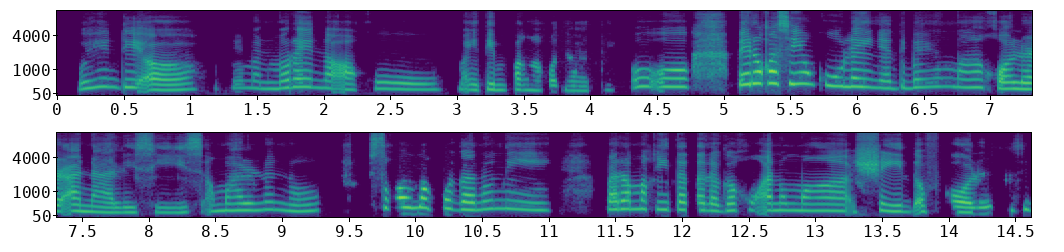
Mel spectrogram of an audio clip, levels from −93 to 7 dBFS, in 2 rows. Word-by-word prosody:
Uy 275 Hz, +5 st, -3 dB
hindi, 320 Hz, -2 st, -3 dB
ah, 210 Hz, +2 st, +1 dB, 0.6 s
morena 290 Hz, -3 st, -1 dB
ako, 255 Hz, +4 st, -11 dB, 0.6 s
maitim 210 Hz, -1 st, -3 dB
pa 210 Hz, +1 st, -3 dB
nga 190 Hz, -2 st, -8 dB
ako 195 Hz, -, -4 dB
dati, 180 Hz, +2 st, -13 dB, 0.2 s
oo, 330 Hz, 0 st, +1 dB, 0.4 s
pero 435 Hz, +2 st, +8 dB
kasi 460 Hz, -1 st, +8 dB
yung 445 Hz, -, +3 dB
kulay 345 Hz, -4 st, +1 dB
niya 275 Hz, -2 st, -4 dB
di 295 Hz, -, -7 dB
ba 305 Hz, -, -4 dB
yung 335 Hz, +2 st, -8 dB
mga 310 Hz, -1 st, -2 dB
color 245 Hz, -2 st, +3 dB
analysis 195 Hz, -4 st, -3 dB
ang 250 Hz, 0 st, -6 dB
mahal 270 Hz, +1 st, 0 dB
nun 285 Hz, -1 st, -6 dB
no? 235 Hz, -1 st, -3 dB, 0.4 s
Gusto 365 Hz, -1 st, -6 dB
ko 385 Hz, -1 st, +8 dB
magpa-ganun, 325 Hz, -3 st, +3 dB
eh, 285 Hz, -4 st, -5 dB, 0.4 s
para 315 Hz, +1 st, +5 dB
makita 305 Hz, -2 st, 0 dB
talaga 265 Hz, -2 st, 0 dB
kung 275 Hz, 0 st, -6 dB
anong 270 Hz, 0 st, 0 dB
mga 255 Hz, 0 st, 0 dB, 0.2 s
shade 230 Hz, 0 st, 0 dB
of 225 Hz, -, -2 dB
colors. 195 Hz, -1 st, +3 dB
Kasi 275 Hz, +2 st, -8 dB
275 Hz, 165 wpm, -24 LUFS, 225-320 Hz, 0.6 s, pero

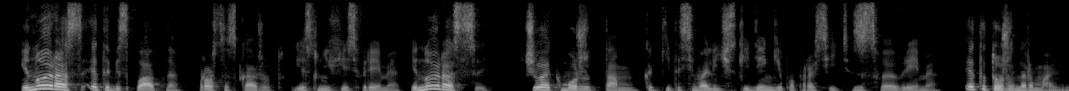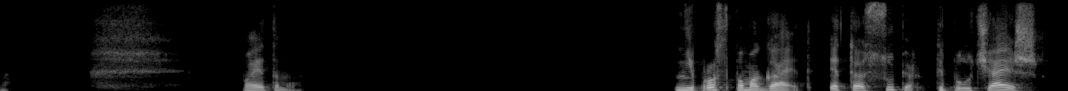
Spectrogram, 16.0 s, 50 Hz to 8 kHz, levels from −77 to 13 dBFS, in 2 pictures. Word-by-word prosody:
Иной 265 Hz, +10 st, +8 dB
раз 225 Hz, -3 st, +7 dB
это 215 Hz, -3 st, +1 dB
бесплатно, 140 Hz, -4 st, 0 dB
просто 160 Hz, -3 st, -3 dB
скажут, 130 Hz, -2 st, -6 dB
если 150 Hz, -5 st, -7 dB
у -, -, -4 dB
них 130 Hz, -1 st, -9 dB
есть 130 Hz, 0 st, -7 dB
время. 120 Hz, -3 st, -7 dB
Иной 230 Hz, +10 st, +4 dB
раз -, -, +3 dB, 0.3 s
человек 205 Hz, -1 st, +3 dB
может, 155 Hz, -4 st, -1 dB
там, 125 Hz, -3 st, -6 dB
какие-то 135 Hz, +1 st, -12 dB
символические 135 Hz, -1 st, -4 dB
деньги 135 Hz, -2 st, -4 dB
попросить, 125 Hz, +2 st, -10 dB
за 130 Hz, 0 st, -4 dB
свое 125 Hz, -1 st, -5 dB
время. 115 Hz, -1 st, -10 dB, 0.2 s
Это 235 Hz, +1 st, +2 dB
тоже 170 Hz, -6 st, +3 dB
нормально. 130 Hz, -, -6 dB, 1.8 s
Поэтому 130 Hz, -7 st, -3 dB, 2.8 s
Не 175 Hz, 0 st, +4 dB
просто 200 Hz, +3 st, +3 dB
помогает. 170 Hz, -5 st, +3 dB
Это 170 Hz, 0 st, +3 dB
супер! 215 Hz, +6 st, -3 dB
Ты 185 Hz, -, -1 dB
получаешь 170 Hz, 0 st, +1 dB
145 Hz, 125 wpm, -24 LUFS, 130-180 Hz, 2.8 s, Иной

